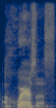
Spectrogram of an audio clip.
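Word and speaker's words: Ahasuerus: earlier will say Xerxes others will say oh where's us that's the Hebrew uh pronunciation of his name and it sounds to a Hebrew speaker it would sound a little bit like King headache now I don't think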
